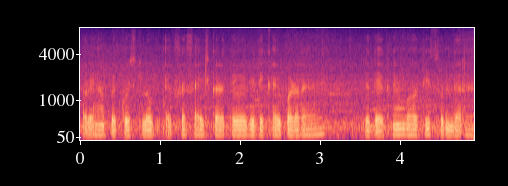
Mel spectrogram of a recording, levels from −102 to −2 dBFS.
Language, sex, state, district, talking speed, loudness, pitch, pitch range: Hindi, male, Chhattisgarh, Raipur, 245 wpm, -19 LUFS, 100 Hz, 95-105 Hz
